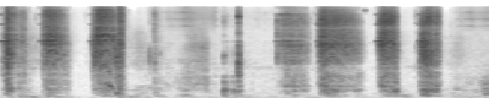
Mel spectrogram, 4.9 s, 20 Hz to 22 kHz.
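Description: Power screw gun driving 7 millimeter screws into a Jeep Wrangler JK interior panel, a rapid series of short, close ratcheting whirs in uneven bursts with brief gaps between them.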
